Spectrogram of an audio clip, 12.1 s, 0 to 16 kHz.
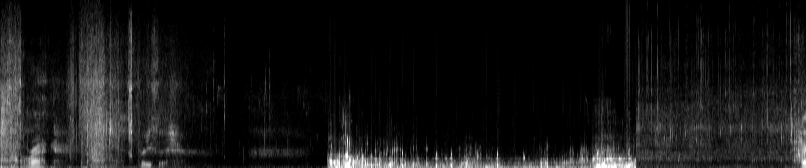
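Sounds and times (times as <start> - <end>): muffled gurgling water: 4.9 - 9.6.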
